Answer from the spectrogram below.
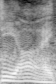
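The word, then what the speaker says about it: gondii: Toxoplasma Gandhi and talk not Gandhi in the gandhian sense but probably because it's even pronounced differently okay how are you pronouncing it these days Gand Gandhi ey Gandhi ey because there's two eyes at the end which the old Mahatma never quite came up with but this parasite manages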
